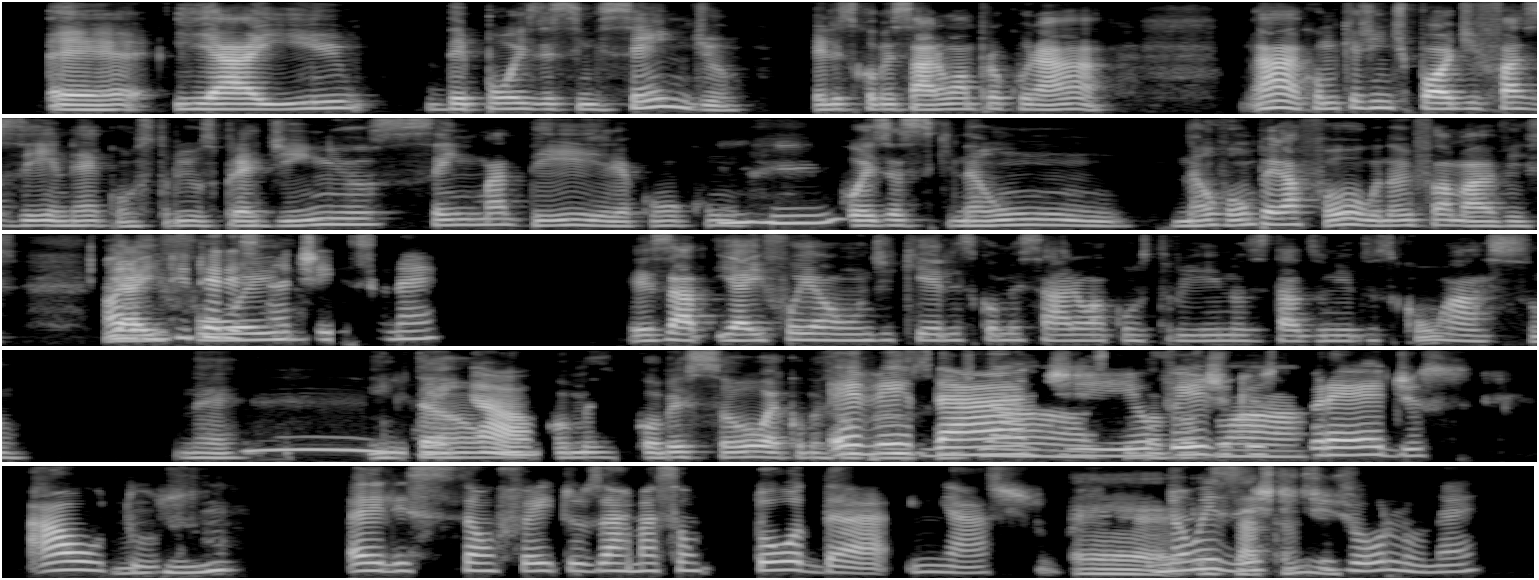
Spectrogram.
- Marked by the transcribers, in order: tapping; other background noise
- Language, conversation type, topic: Portuguese, podcast, Como foi conversar com alguém sem falar a mesma língua?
